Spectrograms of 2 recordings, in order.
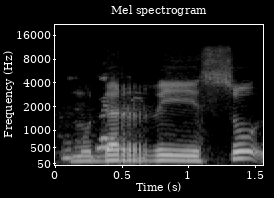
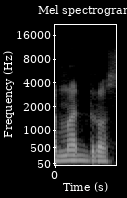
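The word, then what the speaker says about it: مدرس: ya, mudarrisu si atau sa. Mudarrisi. Ya, mudarrisi. Pokoknya kalau ketemu dengan yang seperti ini jangan dibaca madros ya. Bacanya mudarris.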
